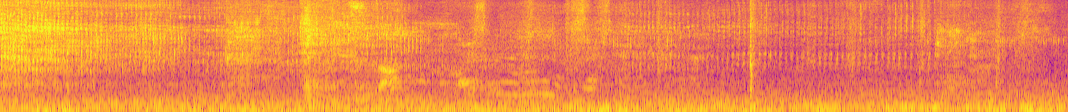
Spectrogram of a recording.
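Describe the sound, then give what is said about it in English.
Children blow loud, wet raspberries with their mouths, imitating fart noises in a continuous buzzy sputter, with squeaky voices mixed in throughout. “Now that's enough fart noises, guys.”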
